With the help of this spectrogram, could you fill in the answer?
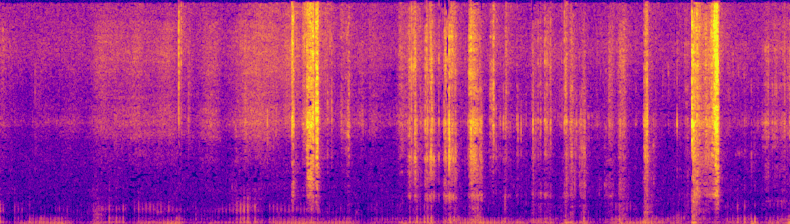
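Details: A cat purrs while breastfeeding and caressing her kittens: low pulsing purr throughout, mixed with frequent bursts of rustling and licking-like crackles.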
